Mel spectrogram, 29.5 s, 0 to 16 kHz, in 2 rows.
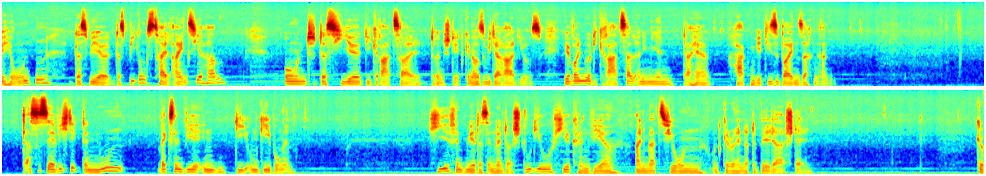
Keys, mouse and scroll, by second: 9.8 click, 10.6 click, 12.7 click, 19.1 click, 22.6 click.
